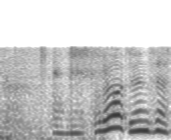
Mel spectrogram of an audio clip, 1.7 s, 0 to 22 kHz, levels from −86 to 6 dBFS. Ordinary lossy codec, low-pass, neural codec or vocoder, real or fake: none; 5.4 kHz; codec, 16 kHz in and 24 kHz out, 0.9 kbps, LongCat-Audio-Codec, four codebook decoder; fake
